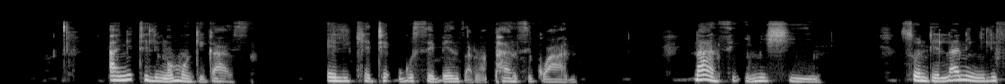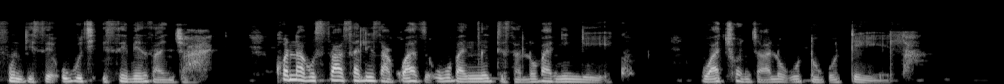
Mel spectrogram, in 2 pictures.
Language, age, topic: North Ndebele, 25-35, health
